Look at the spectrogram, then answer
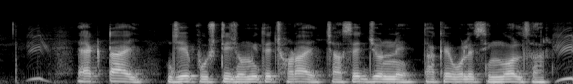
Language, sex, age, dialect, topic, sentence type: Bengali, male, 18-24, Western, agriculture, statement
